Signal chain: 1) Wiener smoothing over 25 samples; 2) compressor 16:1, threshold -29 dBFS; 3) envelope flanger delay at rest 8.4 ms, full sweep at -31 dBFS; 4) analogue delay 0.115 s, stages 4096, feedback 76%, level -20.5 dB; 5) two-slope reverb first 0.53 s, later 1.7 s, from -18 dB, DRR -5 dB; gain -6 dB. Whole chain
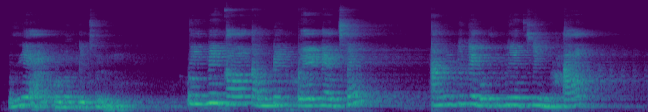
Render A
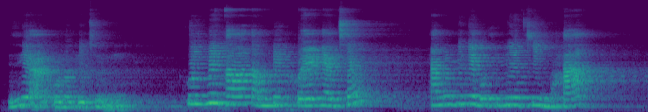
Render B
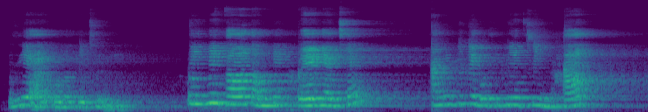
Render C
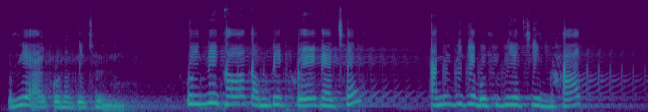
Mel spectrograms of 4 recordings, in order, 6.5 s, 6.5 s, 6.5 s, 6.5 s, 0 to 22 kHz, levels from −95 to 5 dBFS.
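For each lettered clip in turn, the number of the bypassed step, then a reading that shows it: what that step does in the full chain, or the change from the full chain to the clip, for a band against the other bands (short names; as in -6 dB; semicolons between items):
3, 2 kHz band +6.0 dB; 2, mean gain reduction 2.5 dB; 5, momentary loudness spread change -6 LU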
